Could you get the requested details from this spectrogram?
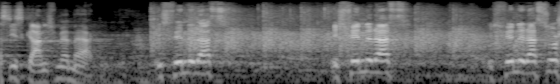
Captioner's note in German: Beifall Freie Demokraten und AfD - Zurufe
